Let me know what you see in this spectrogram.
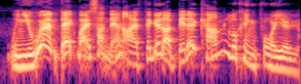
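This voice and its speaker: Using a put-on character voice, a man speaks at a fairly quick pace with a high pitch. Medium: read story. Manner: warm, folksy.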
